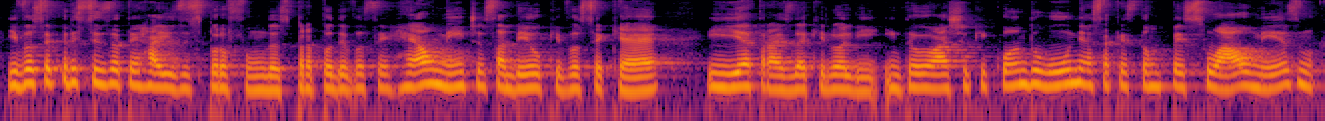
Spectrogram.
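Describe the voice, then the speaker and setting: A talkative woman from Salvador, a guest sharing her story in a relaxed interview. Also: medium pitch, fairly quick, hardly any pauses. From Salvador, Brazil. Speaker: guest, sexuality professional. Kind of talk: casual interview chat.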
